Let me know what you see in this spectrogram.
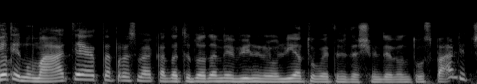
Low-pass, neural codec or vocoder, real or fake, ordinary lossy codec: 7.2 kHz; codec, 16 kHz, 2 kbps, FreqCodec, larger model; fake; MP3, 64 kbps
